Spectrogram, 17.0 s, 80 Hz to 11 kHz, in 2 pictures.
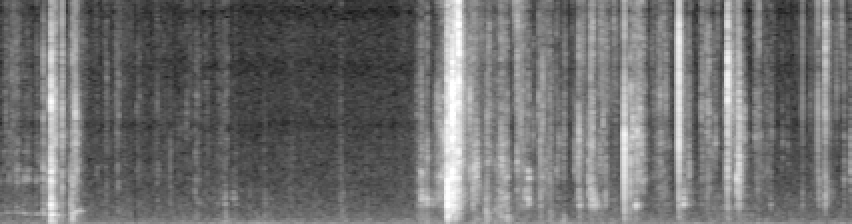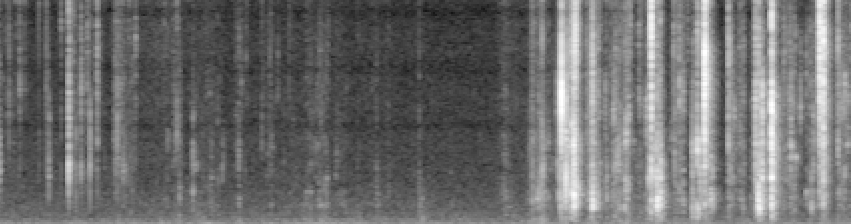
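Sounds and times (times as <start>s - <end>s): slime crunching and crackling: 4.2s - 11.0s, 13.8s - 17.0s.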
